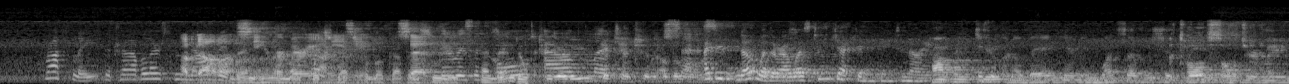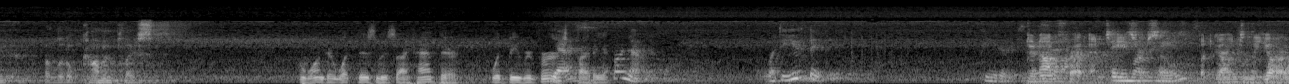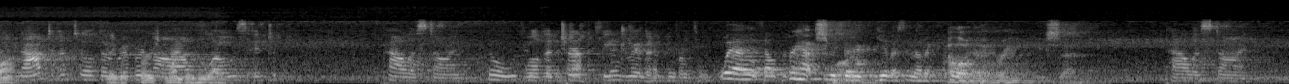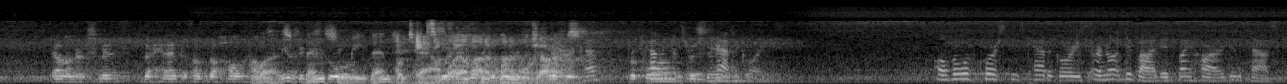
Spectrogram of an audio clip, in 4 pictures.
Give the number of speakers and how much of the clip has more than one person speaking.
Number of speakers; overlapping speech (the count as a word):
eight, about 45%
